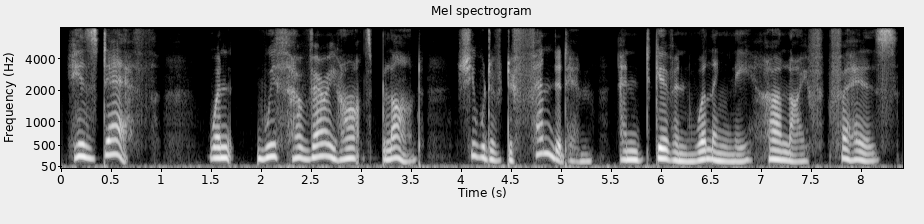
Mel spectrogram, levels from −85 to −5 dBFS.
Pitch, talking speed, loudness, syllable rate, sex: 195 Hz, 145 wpm, -19 LUFS, 3.7 syllables/s, female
